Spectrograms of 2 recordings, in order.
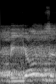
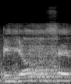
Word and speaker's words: Beyoncé: Por cierto, Beyoncé se escribe con acento en la última E, pero se pronuncia como si el acento estuviera en la O.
